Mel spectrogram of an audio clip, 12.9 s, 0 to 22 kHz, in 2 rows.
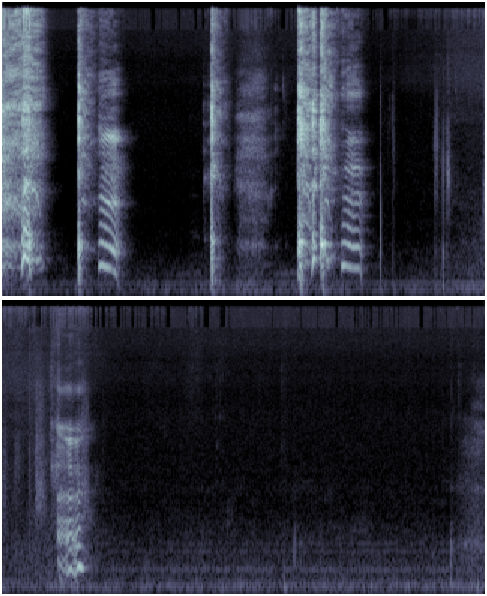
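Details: Violent coughing fit at 4:30 AM, mostly uncovered, blamed on rain-triggered allergies after a sleepless night, nearly vomiting: forceful harsh coughs in clusters with strained gagging effort, then quieter breathing.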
